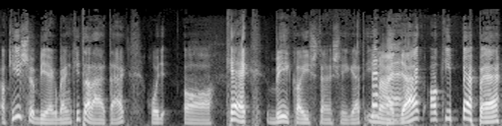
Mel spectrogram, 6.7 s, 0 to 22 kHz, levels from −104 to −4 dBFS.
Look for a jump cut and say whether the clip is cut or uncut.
uncut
